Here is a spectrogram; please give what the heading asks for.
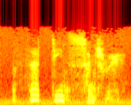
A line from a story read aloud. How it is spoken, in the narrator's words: said wistfully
